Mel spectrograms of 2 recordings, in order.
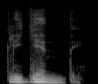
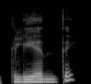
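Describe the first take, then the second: First: "cliente" said as "cliyente", falling, lower; anti-hiatus consonant. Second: Said in the usual way. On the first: Shown as a demonstration. Repeating the informant's odd form, inserted y. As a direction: put a y between i and e in "cliente". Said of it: "Presencia de una D antiyática en los grupos I E". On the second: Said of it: "en lugar de".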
